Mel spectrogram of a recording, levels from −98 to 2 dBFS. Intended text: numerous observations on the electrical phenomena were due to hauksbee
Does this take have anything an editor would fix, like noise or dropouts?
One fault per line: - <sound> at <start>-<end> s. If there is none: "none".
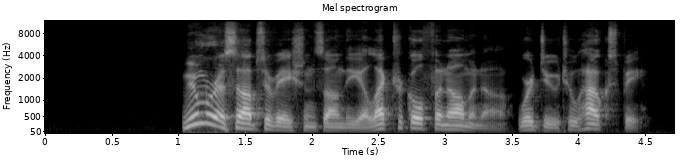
none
